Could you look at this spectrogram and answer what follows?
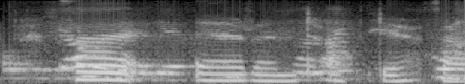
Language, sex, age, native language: Icelandic, female, 9, Icelandic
